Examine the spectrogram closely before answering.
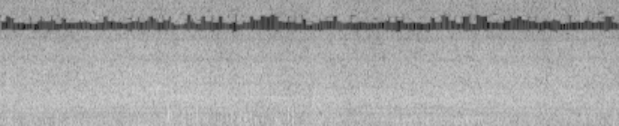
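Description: Wind buffeting the microphone over the low rumble of a slowly moving rail train.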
